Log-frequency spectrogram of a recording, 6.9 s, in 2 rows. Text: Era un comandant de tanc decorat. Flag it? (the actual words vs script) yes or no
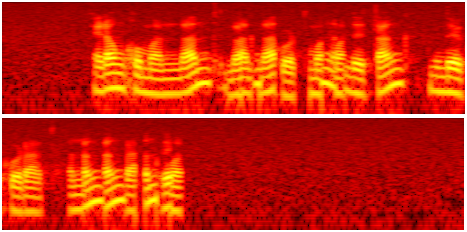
yes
